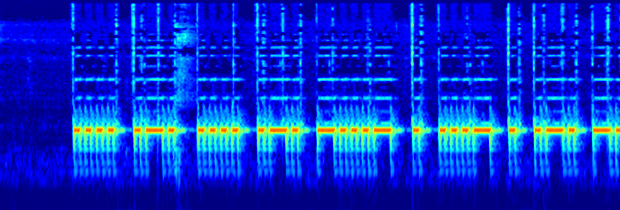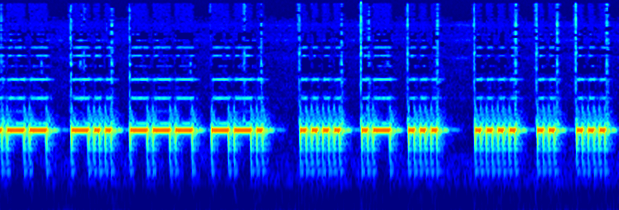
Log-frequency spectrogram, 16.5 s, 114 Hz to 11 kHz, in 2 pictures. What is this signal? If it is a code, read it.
Morse code, heard as a keyed tone, about 16 wpm, 660 Hz. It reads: HR HR<BT>EVERY DOG HAS HIS
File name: jh8cbh / 2021cw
